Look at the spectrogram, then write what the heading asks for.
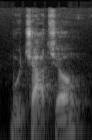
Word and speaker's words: muchacho: Muchacho, the accent is on CHA.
